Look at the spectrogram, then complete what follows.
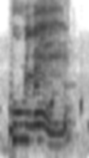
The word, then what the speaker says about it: boule: research this word for me it is called boule although it is spelled b-o-u-l-e look at the people who belong to that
